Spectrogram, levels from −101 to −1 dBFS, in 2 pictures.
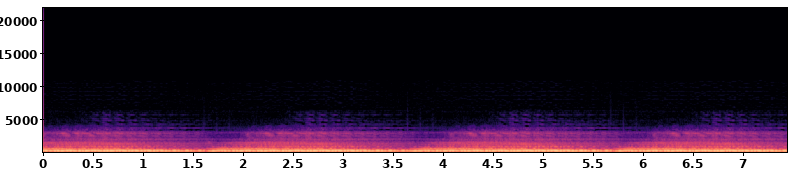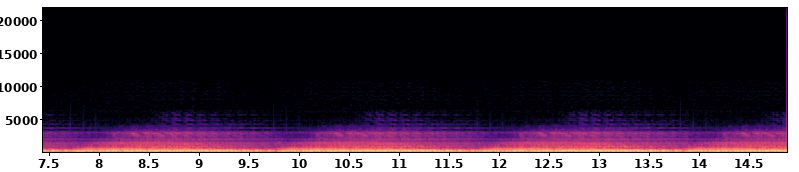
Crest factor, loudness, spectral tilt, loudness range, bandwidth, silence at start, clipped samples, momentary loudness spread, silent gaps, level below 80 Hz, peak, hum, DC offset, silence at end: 8 dB; -19 LUFS; -11 dB/octave; 1 LU; 3.3 kHz; 0 s; under 0.1%; 5 LU; none; -58 dBFS; -12 dBFS; none; under 0.1%; 0 s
